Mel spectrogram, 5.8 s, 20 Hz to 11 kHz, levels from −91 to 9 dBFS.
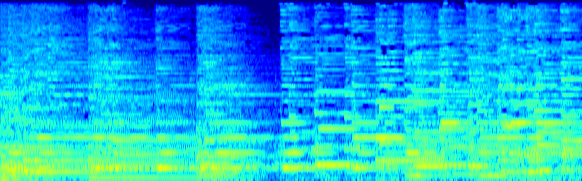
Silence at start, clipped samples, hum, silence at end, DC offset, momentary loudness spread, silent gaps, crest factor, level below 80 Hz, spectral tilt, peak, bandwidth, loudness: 0 s; under 0.1%; none; 0 s; under 0.1%; 4 LU; none; 14 dB; -56 dBFS; -4.5 dB/octave; -18 dBFS; 11 kHz; -33 LUFS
